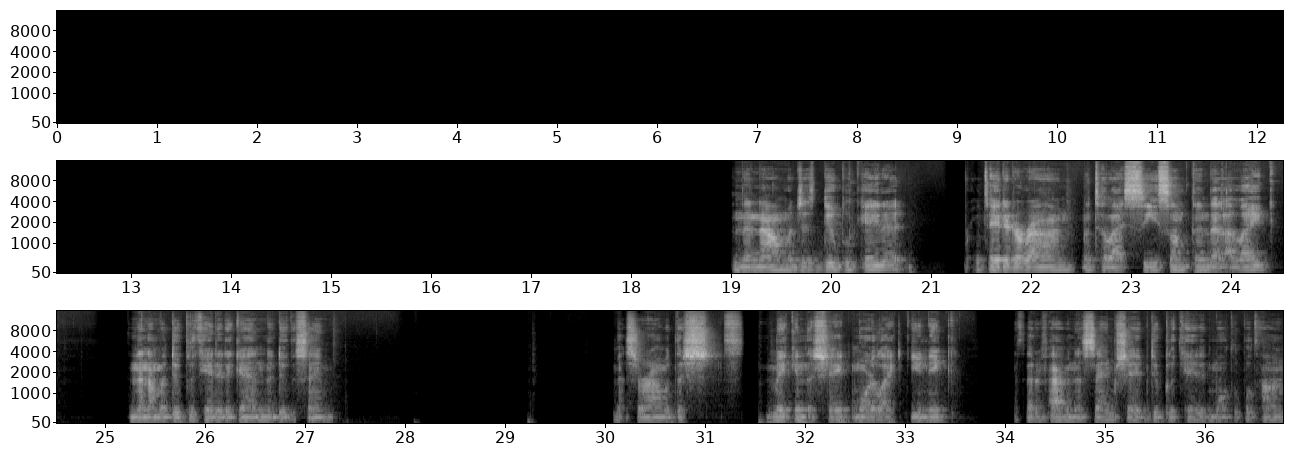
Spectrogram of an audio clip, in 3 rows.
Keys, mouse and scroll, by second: 0.4-5.8 drag, 6.3 click, 7.4 click, 8.5-12.5 drag, 13.0 click, 13.3 click, 14.9 click, 16.6 click, 18.4 shift+d, 19.8 r, 21.3 r, 25.0 click, 25.8 click, 27.7 click, 29.1 click, 30.8 click, 31.4 click, 32.3 click, 33.5 click, 34.8 click, 36.2 click.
